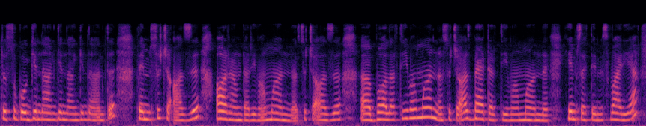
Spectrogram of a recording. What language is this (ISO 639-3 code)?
kas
